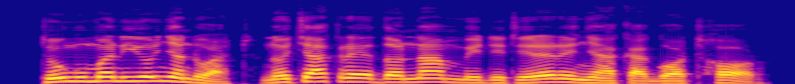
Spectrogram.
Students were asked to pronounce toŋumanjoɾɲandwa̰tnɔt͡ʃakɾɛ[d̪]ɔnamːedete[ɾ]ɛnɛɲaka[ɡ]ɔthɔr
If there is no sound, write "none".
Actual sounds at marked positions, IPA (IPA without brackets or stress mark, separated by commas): d̪, ɾ, ɡ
